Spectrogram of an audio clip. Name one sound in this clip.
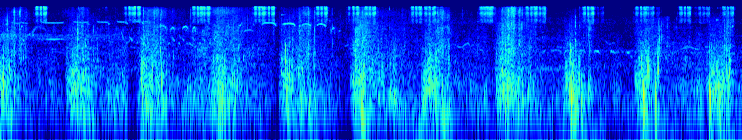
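Footsteps crunch and rustle through undergrowth at a steady walking pace.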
